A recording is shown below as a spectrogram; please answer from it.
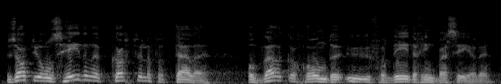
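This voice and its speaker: An actor playing a courteous, methodical lawyer questioning witnesses formally in a radio play. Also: male voice, mid-range voice, big pitch swings, moderate pace, warm tone, husky. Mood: courteous, probing.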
